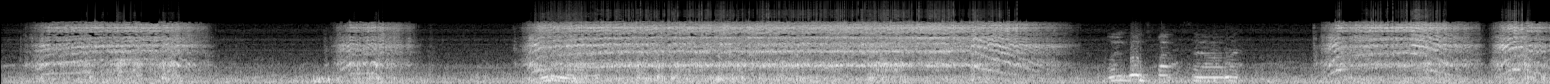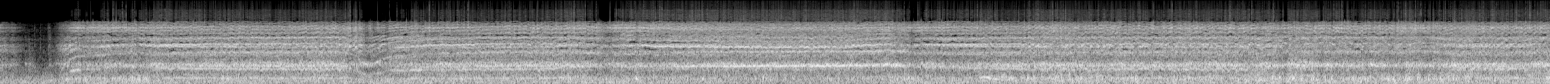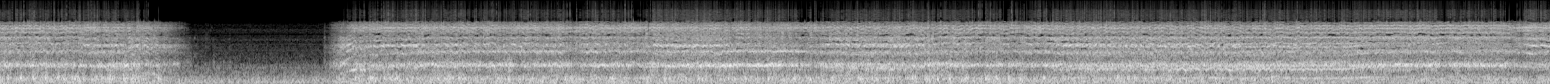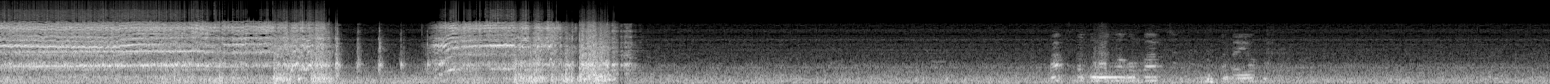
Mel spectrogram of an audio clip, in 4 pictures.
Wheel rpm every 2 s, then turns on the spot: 100, 20, 60, 230, 210, 10, 50, 80, 160, 180, 210, 210, 220, 210, 220, 220, 70, 140, 230, 220, 230, 210, 220, 220, 210, 100, 40, 0, 0, 0, 0.
none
